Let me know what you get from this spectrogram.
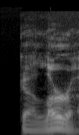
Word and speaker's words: Galera: Galera? Yeah. – So three syllables. Galera.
